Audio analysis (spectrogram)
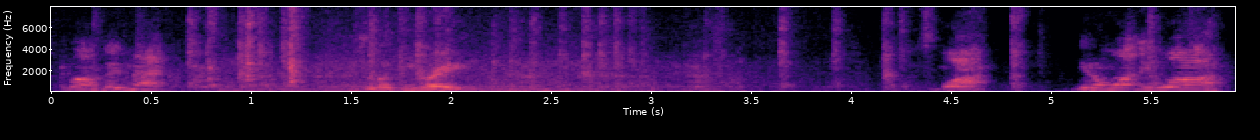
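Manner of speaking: high, sing-song pet voice; doggy talk. Real, not acted. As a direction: coo and cheer the dog along. Cheers dog Big Mac on.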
